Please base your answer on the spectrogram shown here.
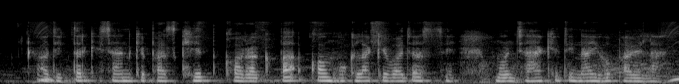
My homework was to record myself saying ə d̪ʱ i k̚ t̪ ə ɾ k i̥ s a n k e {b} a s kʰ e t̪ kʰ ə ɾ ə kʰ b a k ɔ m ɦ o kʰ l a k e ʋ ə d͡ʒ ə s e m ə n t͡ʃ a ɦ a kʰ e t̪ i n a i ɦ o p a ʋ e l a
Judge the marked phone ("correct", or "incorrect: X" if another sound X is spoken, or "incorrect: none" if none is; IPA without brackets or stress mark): incorrect: p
